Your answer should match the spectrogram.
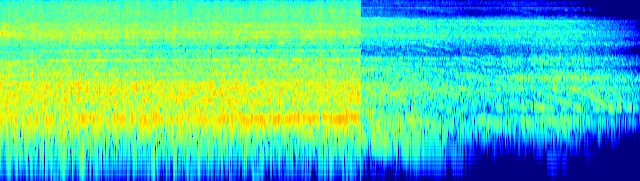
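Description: High-powered countertop blender running at full speed on a load of basil, toasted pine nuts, almonds, olive oil and garlic being puréed into pesto. About four and a half seconds in it is switched off, and the motor winds down with a falling whine until it stops near the end.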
